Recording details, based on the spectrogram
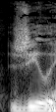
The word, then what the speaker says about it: Geely: It's pronounced Geely.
